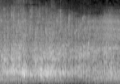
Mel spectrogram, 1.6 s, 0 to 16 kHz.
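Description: Fresh water pours steadily from a glass coffee carafe into the back reservoir of a Mr. Coffee 12-cup drip coffee maker, a continuous close trickle and splash with no talking.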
